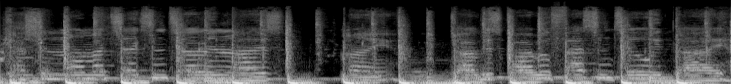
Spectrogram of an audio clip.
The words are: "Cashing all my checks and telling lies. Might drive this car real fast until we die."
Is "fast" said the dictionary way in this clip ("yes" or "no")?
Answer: no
